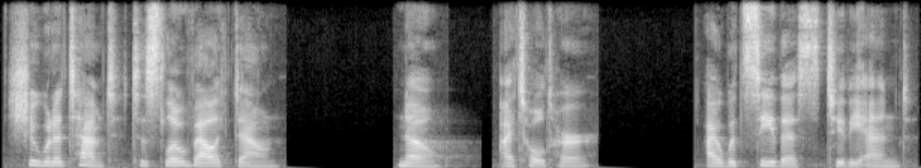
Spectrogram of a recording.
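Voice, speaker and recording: A woman's voice: mid-range voice, fairly even intonation, a little slow. A woman reading scripted first-person fiction as an audiobook narrator.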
